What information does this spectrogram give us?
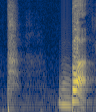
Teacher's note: There's the P, which is the voiceless consonant, because it's just air. And there is the B, which is the voiced consonant. So the air comes out. The vocal cords are vibrating, b, and the air is released. · consonants that are produced at the lips and produced with a stop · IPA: /b/, /p/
